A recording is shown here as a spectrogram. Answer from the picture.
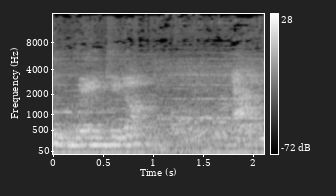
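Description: A man's voice in a theatrical, drawn-out delivery, held at one pitch for most of the first second, over background music.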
